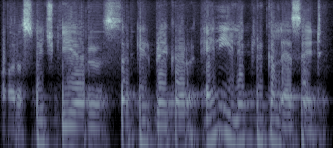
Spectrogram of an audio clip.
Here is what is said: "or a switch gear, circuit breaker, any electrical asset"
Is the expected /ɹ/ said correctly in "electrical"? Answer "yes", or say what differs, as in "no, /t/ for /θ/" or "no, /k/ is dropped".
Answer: yes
